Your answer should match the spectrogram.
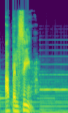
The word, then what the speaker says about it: apelsin: uh orange is apel it's kind it sounds a little bit similar similar to apple i guess but yeah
